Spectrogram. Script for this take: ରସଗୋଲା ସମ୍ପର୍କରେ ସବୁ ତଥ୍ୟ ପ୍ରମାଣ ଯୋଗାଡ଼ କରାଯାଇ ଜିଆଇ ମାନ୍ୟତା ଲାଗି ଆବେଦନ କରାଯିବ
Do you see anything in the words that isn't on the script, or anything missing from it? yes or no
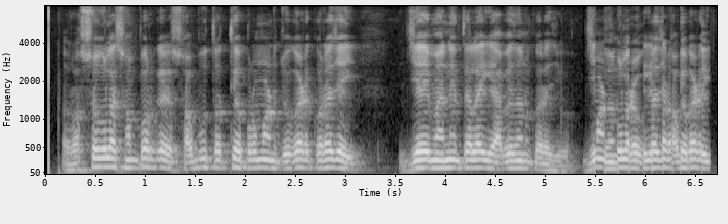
yes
